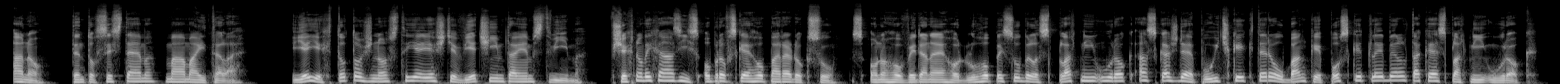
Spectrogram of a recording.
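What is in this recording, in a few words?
Audiobook, voice over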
